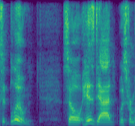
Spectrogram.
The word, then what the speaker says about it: Blom: And interestingly, my dad grew up with the name BLOM, but they pronounced it bloom.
